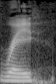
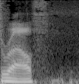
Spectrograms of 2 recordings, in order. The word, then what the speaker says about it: Ralph: pronounced his name it's Ralph it's spelled Ralph but he actually does pronounce his name Ray I don't care it's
